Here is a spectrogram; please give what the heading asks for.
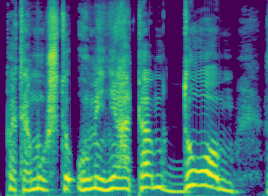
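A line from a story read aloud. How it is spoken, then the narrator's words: Sobbing. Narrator (Russian): зарыдала она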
